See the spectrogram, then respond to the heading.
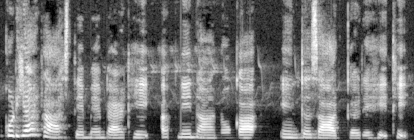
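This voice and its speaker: A woman's voice: a little high, expressive, a little slow. A woman narrating a scripted cartoon story as the storyteller.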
